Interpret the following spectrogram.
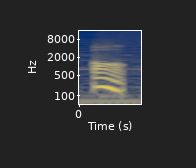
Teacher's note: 어, Para pronunciar bien esta vocal, no digas la O que nosotros decimos, sino, ensancha más la boca, en lugar de hacer como un cero con la boca, haz uno de verdad.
